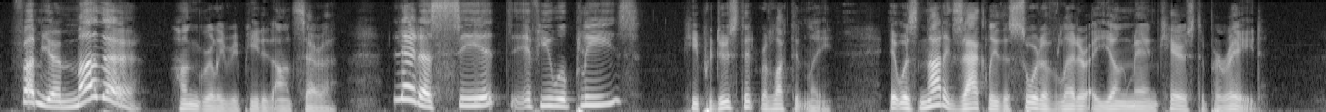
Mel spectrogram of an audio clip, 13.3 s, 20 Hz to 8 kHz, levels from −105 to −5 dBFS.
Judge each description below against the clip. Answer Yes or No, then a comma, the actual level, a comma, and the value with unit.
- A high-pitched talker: No, low, 120 Hz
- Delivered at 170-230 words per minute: No, average, 150 wpm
